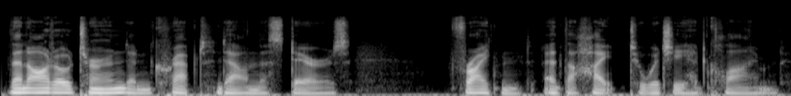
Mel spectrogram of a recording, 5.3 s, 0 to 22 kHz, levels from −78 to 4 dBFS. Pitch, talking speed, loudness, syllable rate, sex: 100 Hz, 195 wpm, -21 LUFS, 4.9 syllables/s, male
